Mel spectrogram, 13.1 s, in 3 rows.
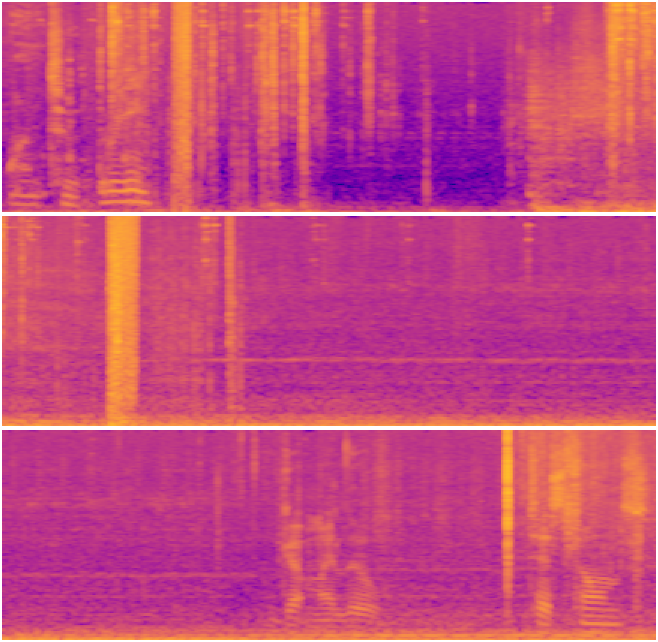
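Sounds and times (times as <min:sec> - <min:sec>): car engine idling: 0:03.5 - 0:13.0.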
